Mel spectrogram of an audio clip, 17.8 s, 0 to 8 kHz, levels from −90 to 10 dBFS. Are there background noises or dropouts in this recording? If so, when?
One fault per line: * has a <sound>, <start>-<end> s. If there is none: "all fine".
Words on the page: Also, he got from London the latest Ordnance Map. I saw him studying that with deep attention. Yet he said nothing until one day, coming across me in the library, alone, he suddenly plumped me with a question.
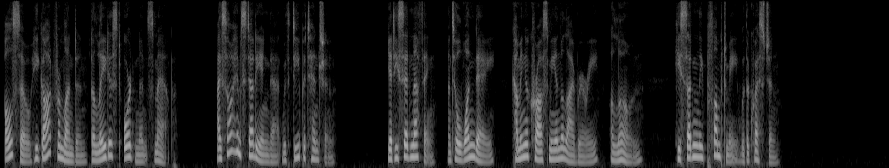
all fine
